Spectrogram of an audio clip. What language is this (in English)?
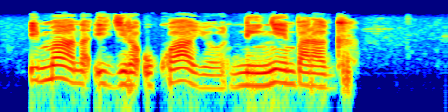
Kinyarwanda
